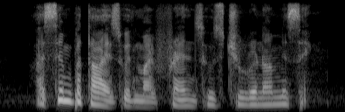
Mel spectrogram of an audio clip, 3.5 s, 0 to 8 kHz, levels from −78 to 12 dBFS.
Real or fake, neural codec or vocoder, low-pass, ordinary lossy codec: real; none; 7.2 kHz; none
